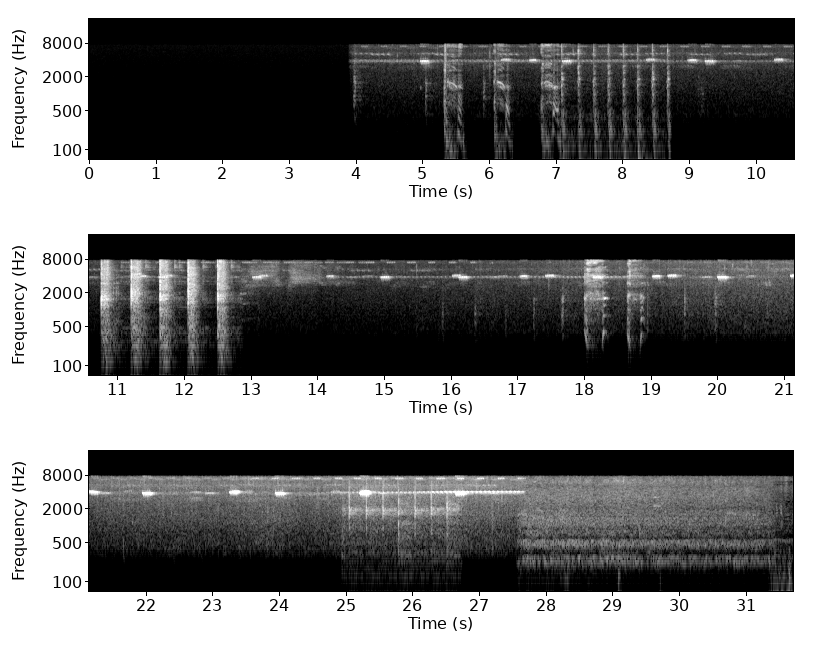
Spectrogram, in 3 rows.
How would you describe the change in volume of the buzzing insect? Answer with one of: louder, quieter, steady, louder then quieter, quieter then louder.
louder.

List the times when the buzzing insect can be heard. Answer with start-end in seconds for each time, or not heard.
3.9-31.6.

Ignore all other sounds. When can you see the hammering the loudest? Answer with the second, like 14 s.
12 s.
